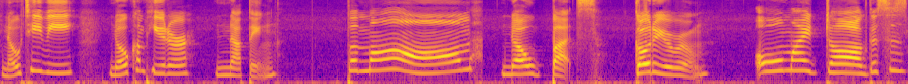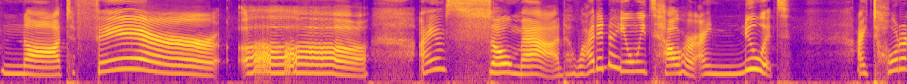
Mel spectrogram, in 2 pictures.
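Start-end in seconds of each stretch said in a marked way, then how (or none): 3.5-4.7 whiny protest. Acted. Protest at being grounded. 5.0-7.1 stern scolding. Acted. Mom grounding her daughter. 7.5-14.8 loud, slow, fed-up groan of complaint; teen huffing loudly at the unfairness; frustrated outburst. Acted. Daughter angry after being grounded.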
